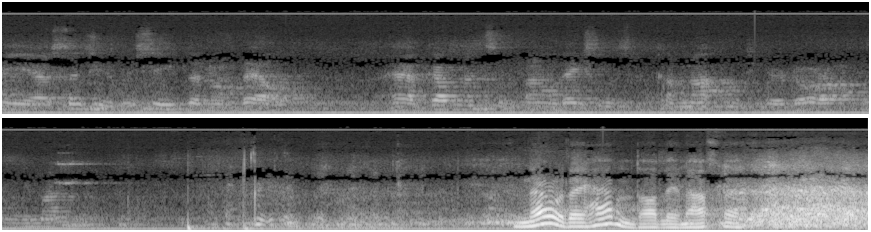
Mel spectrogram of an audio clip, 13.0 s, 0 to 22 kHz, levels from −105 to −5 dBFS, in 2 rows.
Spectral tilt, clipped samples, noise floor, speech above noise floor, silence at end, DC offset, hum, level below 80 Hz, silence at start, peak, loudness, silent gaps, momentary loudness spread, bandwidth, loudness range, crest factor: -8 dB/octave; under 0.1%; -41 dBFS; 19 dB; 0 s; under 0.1%; none; -40 dBFS; 0 s; -6 dBFS; -18 LUFS; none; 26 LU; 15 kHz; 21 LU; 18 dB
